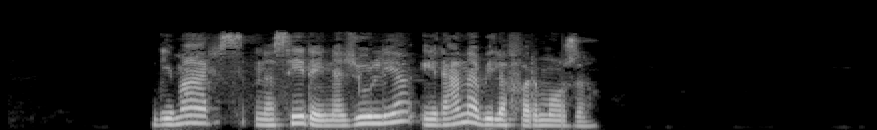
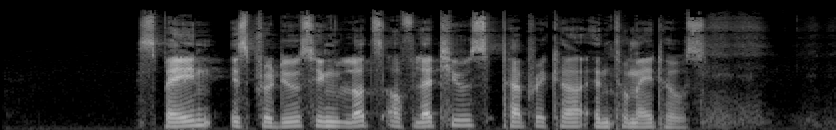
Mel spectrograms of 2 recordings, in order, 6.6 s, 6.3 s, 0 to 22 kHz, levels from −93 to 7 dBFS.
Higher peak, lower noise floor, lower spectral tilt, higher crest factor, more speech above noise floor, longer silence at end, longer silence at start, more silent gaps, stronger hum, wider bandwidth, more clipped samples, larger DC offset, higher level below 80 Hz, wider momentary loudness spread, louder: first, -2 dBFS vs -6 dBFS; first, -89 dBFS vs -76 dBFS; first, -5.5 dB/octave vs -2.5 dB/octave; second, 18 dB vs 24 dB; first, 71 dB vs 47 dB; first, 2.1 s vs 0.8 s; about the same, 1.15 s vs 1.05 s; neither; neither; second, 8.2 kHz vs 16 kHz; neither; neither; first, -60 dBFS vs -66 dBFS; second, 9 LU vs 12 LU; first, -19 LUFS vs -27 LUFS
